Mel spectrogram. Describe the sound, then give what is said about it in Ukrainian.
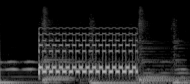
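A telephone rings once in a loud, buzzy, warbling burst lasting about a second, framed by softer tonal sounds before and after. No one speaks. “Молода людина телефонує на радіо.”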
